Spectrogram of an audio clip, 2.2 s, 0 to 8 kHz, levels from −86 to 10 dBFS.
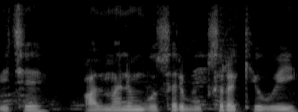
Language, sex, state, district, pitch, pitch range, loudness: Hindi, male, Uttar Pradesh, Etah, 105 Hz, 100-110 Hz, -39 LUFS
